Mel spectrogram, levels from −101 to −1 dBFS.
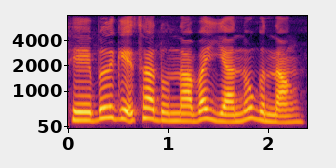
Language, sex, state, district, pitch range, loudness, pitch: Garo, female, Meghalaya, South Garo Hills, 195-255 Hz, -15 LUFS, 215 Hz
